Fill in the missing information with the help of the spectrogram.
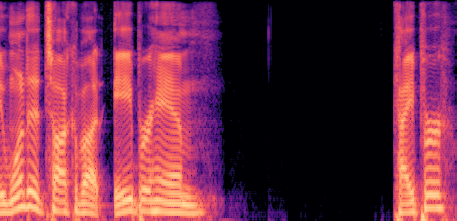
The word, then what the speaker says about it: Kuyper: I think some people pronounce it differently, but I would say Kuyper.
